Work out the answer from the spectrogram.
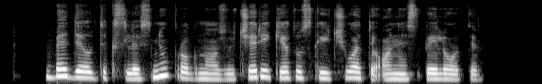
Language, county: Lithuanian, Šiauliai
